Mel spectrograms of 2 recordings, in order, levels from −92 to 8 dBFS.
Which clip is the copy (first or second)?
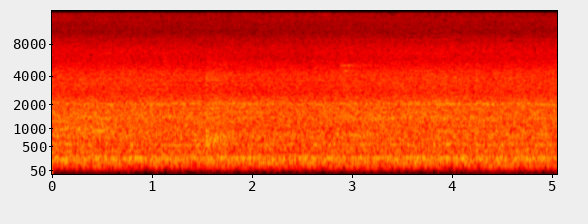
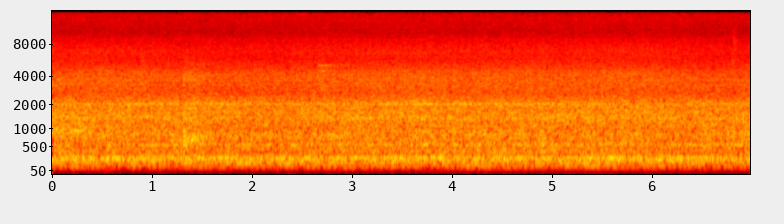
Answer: first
